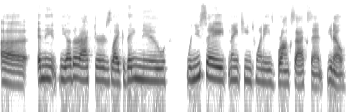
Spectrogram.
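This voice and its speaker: An American woman speaking casually as an interview guest, halting and often rephrasing, with plenty of "you know". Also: fairly low pitch, darkish tone, no echo, studio quality. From United States, a rural town. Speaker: interview guest, writer and director of an audio drama.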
